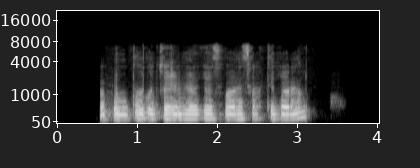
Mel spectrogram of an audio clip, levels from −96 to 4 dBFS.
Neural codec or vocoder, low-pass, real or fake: codec, 44.1 kHz, 1.7 kbps, Pupu-Codec; 7.2 kHz; fake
